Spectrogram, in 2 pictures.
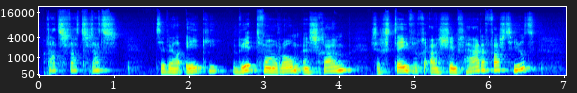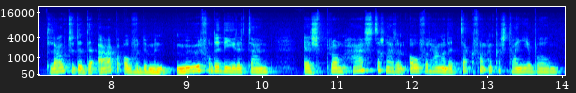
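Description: A storyteller reading a children's book aloud in a lively, expressive way, acting out sound words along the way. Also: medium pitch, unhurried.

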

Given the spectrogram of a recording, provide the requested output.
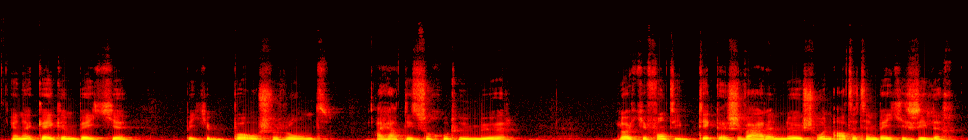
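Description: A reader calmly narrating a children's storybook in a gentle storytelling manner. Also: mid-range voice, gravelly.

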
